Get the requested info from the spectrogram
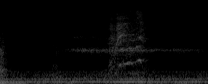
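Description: Faint handling of a fabric zippered project bag, with a short zip and a thin high squeak lasting about a second.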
